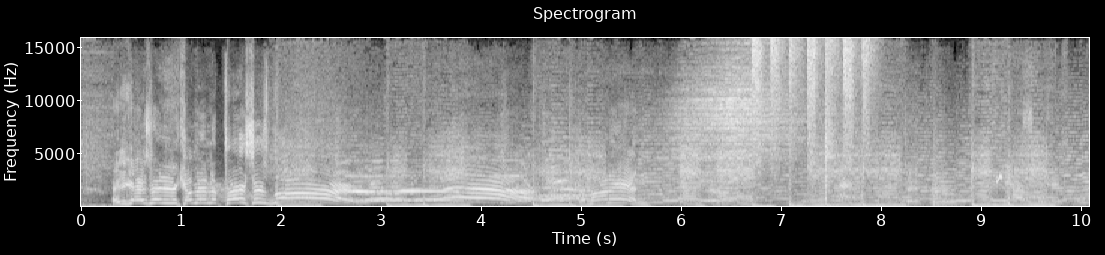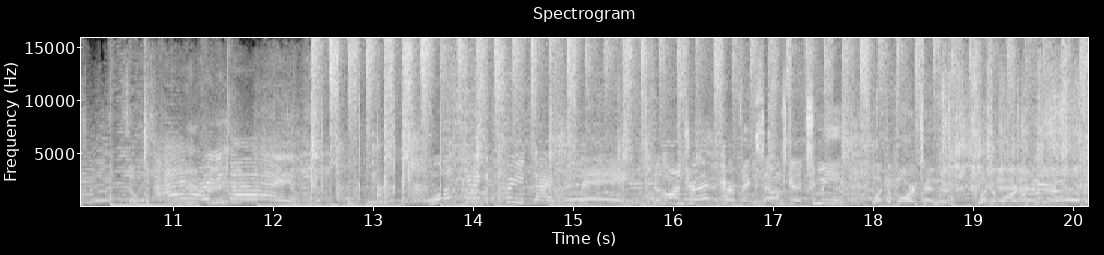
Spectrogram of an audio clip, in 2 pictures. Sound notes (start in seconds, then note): 10.7 chatter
